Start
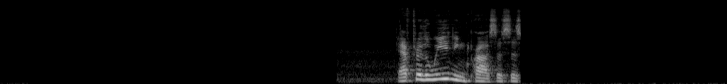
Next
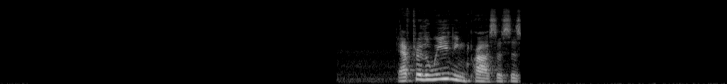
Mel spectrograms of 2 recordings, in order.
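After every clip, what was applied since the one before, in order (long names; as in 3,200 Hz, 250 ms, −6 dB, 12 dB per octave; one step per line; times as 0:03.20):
dynamic equaliser 1,400 Hz, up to +6 dB, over −38 dBFS, Q 0.92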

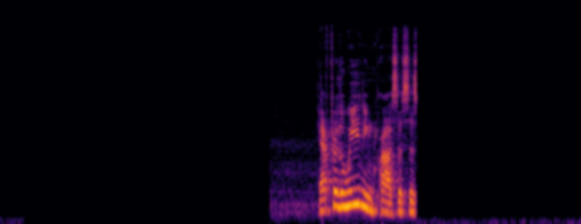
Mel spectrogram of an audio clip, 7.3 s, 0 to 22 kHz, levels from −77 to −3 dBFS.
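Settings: brickwall limiter −15.5 dBFS, peak gain reduction 9.5 dB
level +4 dB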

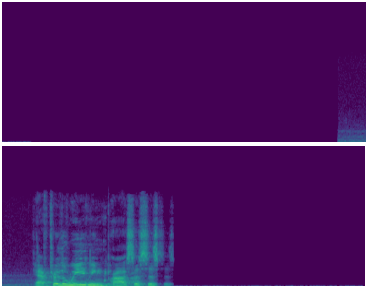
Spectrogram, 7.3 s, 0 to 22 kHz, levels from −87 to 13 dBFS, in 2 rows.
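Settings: single-tap delay 159 ms −17.5 dB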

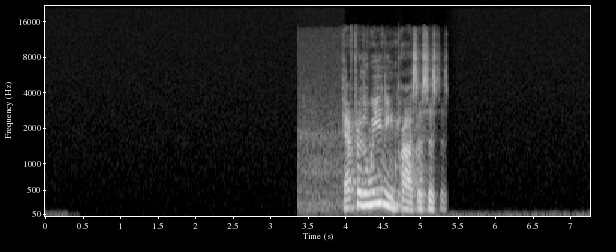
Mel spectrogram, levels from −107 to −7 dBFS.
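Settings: one half of a high-frequency compander encoder only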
